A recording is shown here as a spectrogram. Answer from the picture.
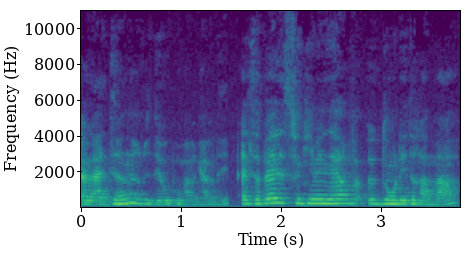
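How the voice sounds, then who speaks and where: A woman talks at a very fast pace and fairly high pitch, with ordinary pitch variation. Noticeable background noise and audible room echo fill the recording. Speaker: YouTuber. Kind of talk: casual vlog commentary. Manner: speaks loudly but cannot shout; casual with filler words.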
